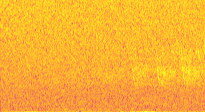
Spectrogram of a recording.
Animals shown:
Ovenbird (Seiurus aurocapilla)

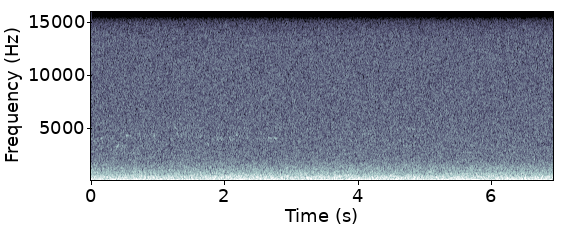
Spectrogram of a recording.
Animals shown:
Winter Wren (Troglodytes hiemalis)

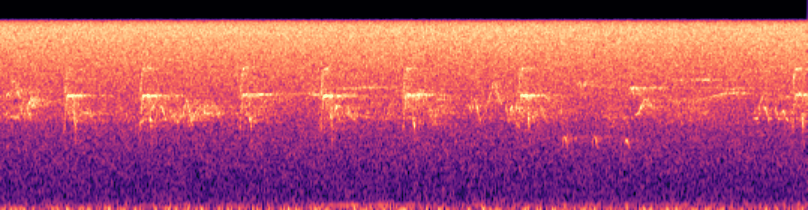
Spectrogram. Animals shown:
Eastern Wood-Pewee (Contopus virens)
American Robin (Turdus migratorius)
Red-eyed Vireo (Vireo olivaceus)

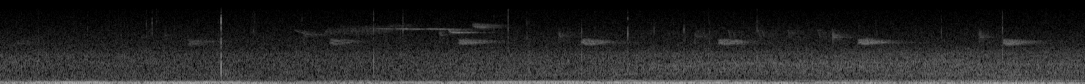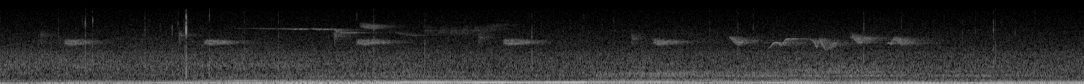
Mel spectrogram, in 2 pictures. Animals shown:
Scarlet Tanager (Piranga olivacea)
Black-throated Blue Warbler (Setophaga caerulescens)
Ovenbird (Seiurus aurocapilla)
Black-throated Green Warbler (Setophaga virens)

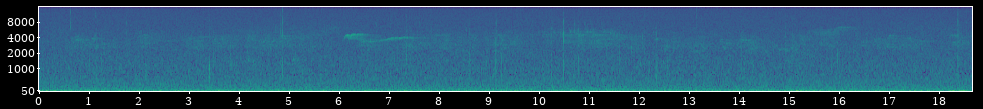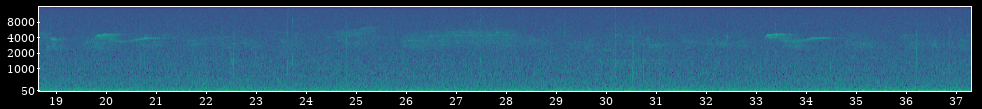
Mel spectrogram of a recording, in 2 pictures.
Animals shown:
American Crow (Corvus brachyrhynchos)
Red-eyed Vireo (Vireo olivaceus)
Ovenbird (Seiurus aurocapilla)
Black-throated Blue Warbler (Setophaga caerulescens)
Eastern Wood-Pewee (Contopus virens)

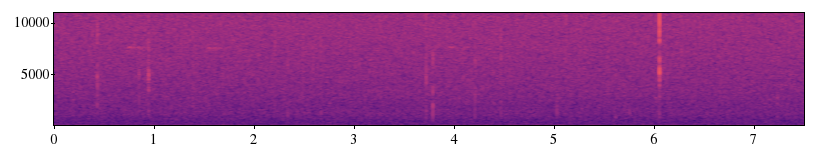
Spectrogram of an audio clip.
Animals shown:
Golden-crowned Kinglet (Regulus satrapa)

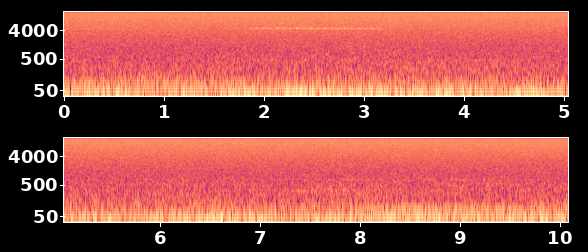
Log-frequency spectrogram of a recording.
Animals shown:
Dark-eyed Junco (Junco hyemalis)

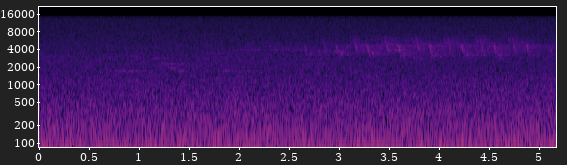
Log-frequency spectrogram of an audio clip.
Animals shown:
Ovenbird (Seiurus aurocapilla)
Hermit Thrush (Catharus guttatus)

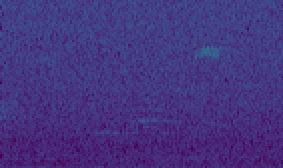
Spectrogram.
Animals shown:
Brown Creeper (Certhia americana)
Hermit Thrush (Catharus guttatus)

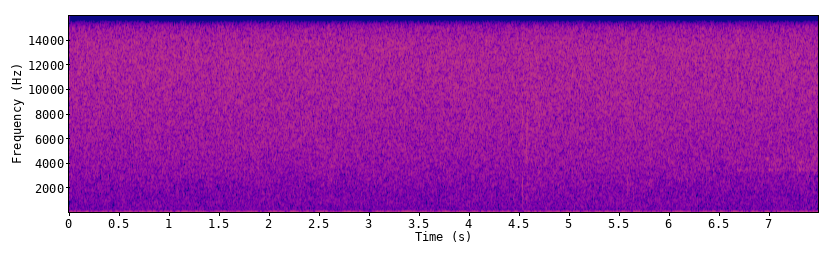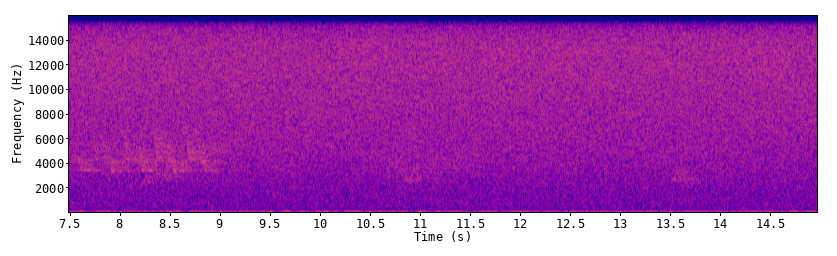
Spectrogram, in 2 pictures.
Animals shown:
Red-eyed Vireo (Vireo olivaceus)
Ovenbird (Seiurus aurocapilla)

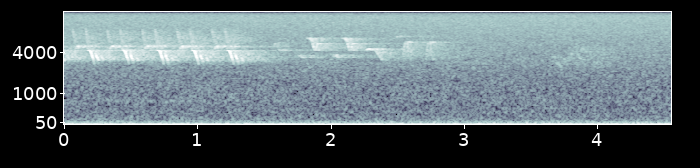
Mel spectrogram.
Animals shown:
Red-eyed Vireo (Vireo olivaceus)
Ovenbird (Seiurus aurocapilla)
Indigo Bunting (Passerina cyanea)

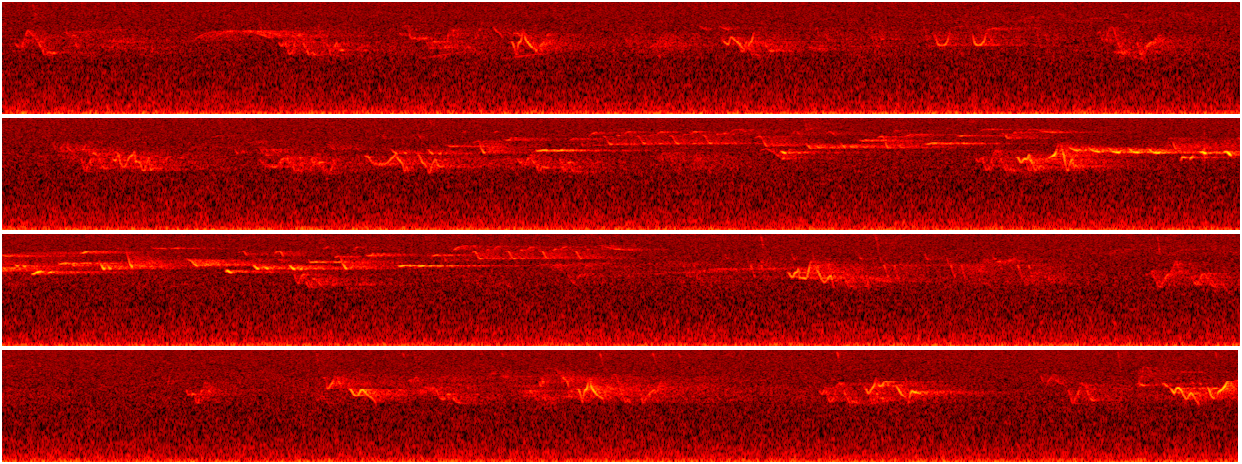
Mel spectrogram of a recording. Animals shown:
Winter Wren (Troglodytes hiemalis)
Ovenbird (Seiurus aurocapilla)
Red-eyed Vireo (Vireo olivaceus)
Eastern Wood-Pewee (Contopus virens)

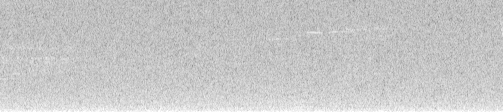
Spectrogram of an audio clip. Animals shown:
Golden-crowned Kinglet (Regulus satrapa)

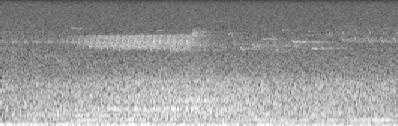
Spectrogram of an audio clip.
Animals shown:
Winter Wren (Troglodytes hiemalis)
Pine Warbler (Setophaga pinus)

